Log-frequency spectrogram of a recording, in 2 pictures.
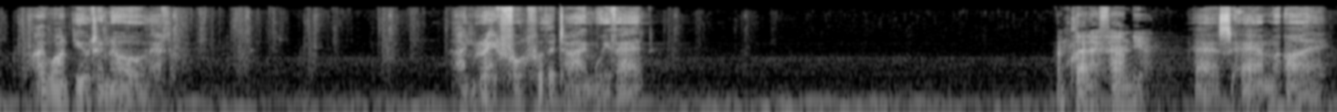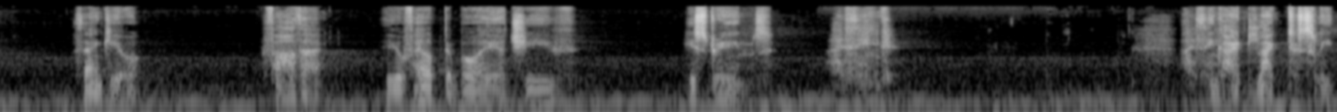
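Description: An elderly man speaks weakly and slowly, close by.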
